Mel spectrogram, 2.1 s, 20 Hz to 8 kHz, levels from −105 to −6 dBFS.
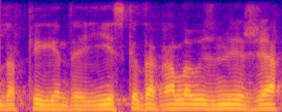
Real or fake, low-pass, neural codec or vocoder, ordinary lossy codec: fake; 7.2 kHz; codec, 24 kHz, 3.1 kbps, DualCodec; Opus, 24 kbps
